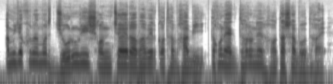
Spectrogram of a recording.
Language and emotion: Bengali, sad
